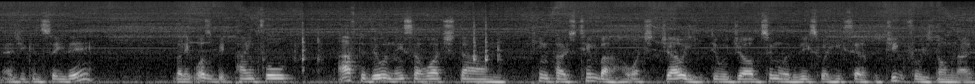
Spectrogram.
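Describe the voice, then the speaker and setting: Australian woodworker narrating his build, gravelly voice, captured on a hissy phone recorder app, relaxed step-by-step delivery. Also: mid-range voice. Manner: relaxed, plain-spoken, explains step by step. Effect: recorded on a phone voice recorder app instead of a microphone. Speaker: woodworking video maker. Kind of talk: casual voice-over explaining a workshop build. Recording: noisy phone voice-memo recording.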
